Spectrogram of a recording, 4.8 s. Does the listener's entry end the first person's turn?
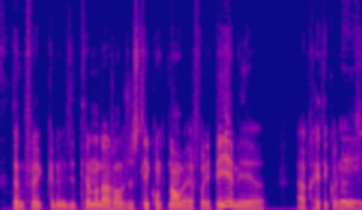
Yes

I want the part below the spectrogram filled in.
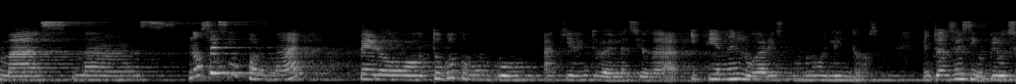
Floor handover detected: No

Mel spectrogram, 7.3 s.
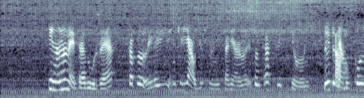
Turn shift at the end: No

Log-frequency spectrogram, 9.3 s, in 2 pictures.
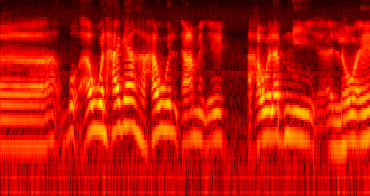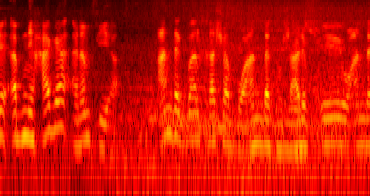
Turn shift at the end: No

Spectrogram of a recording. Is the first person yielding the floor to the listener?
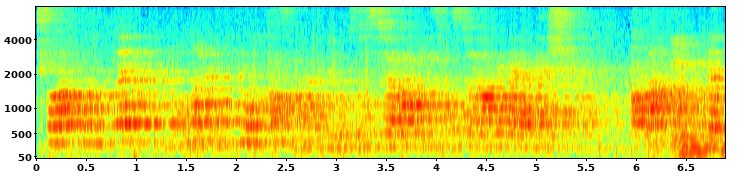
No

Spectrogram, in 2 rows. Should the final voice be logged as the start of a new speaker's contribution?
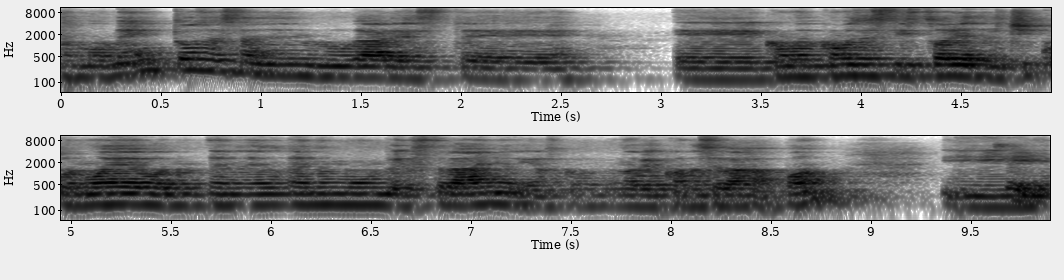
No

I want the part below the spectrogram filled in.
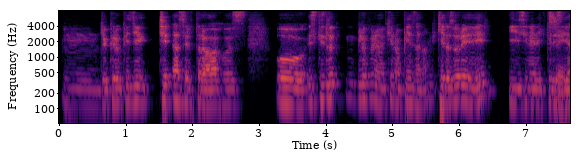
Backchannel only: Yes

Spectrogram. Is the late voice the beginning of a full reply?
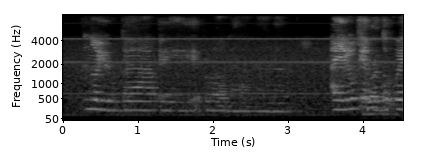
No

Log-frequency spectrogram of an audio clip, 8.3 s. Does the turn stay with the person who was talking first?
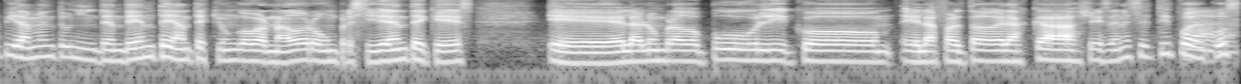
Yes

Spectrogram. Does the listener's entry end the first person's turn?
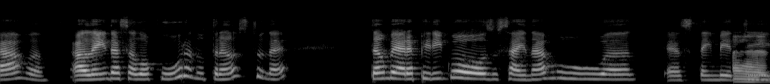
No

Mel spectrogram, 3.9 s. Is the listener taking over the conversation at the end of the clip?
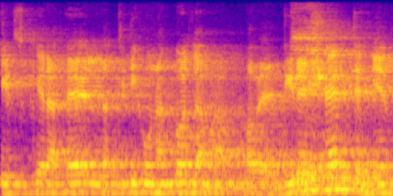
No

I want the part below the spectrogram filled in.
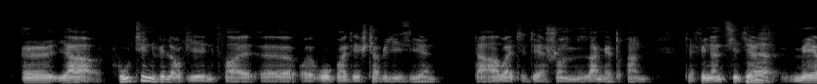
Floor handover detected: No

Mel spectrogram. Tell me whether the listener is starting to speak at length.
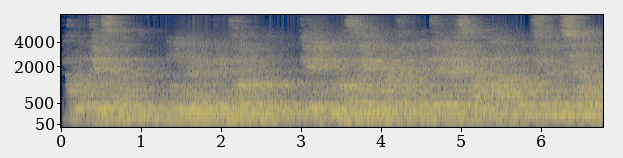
No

